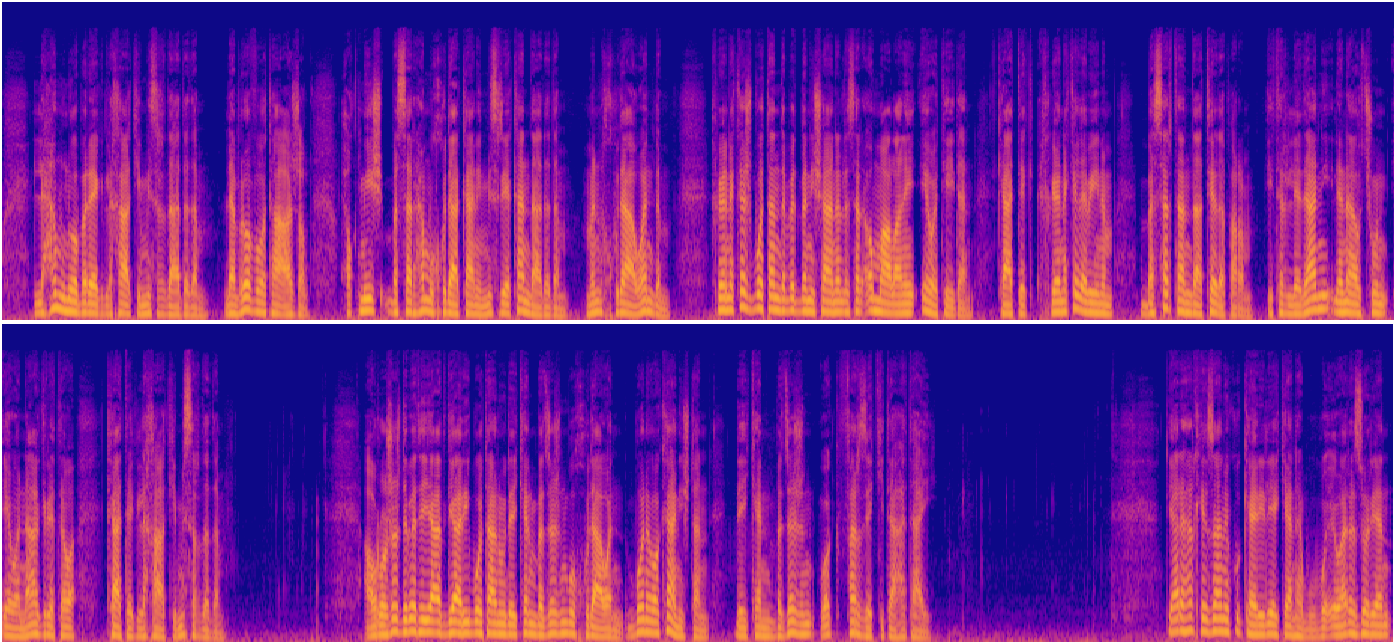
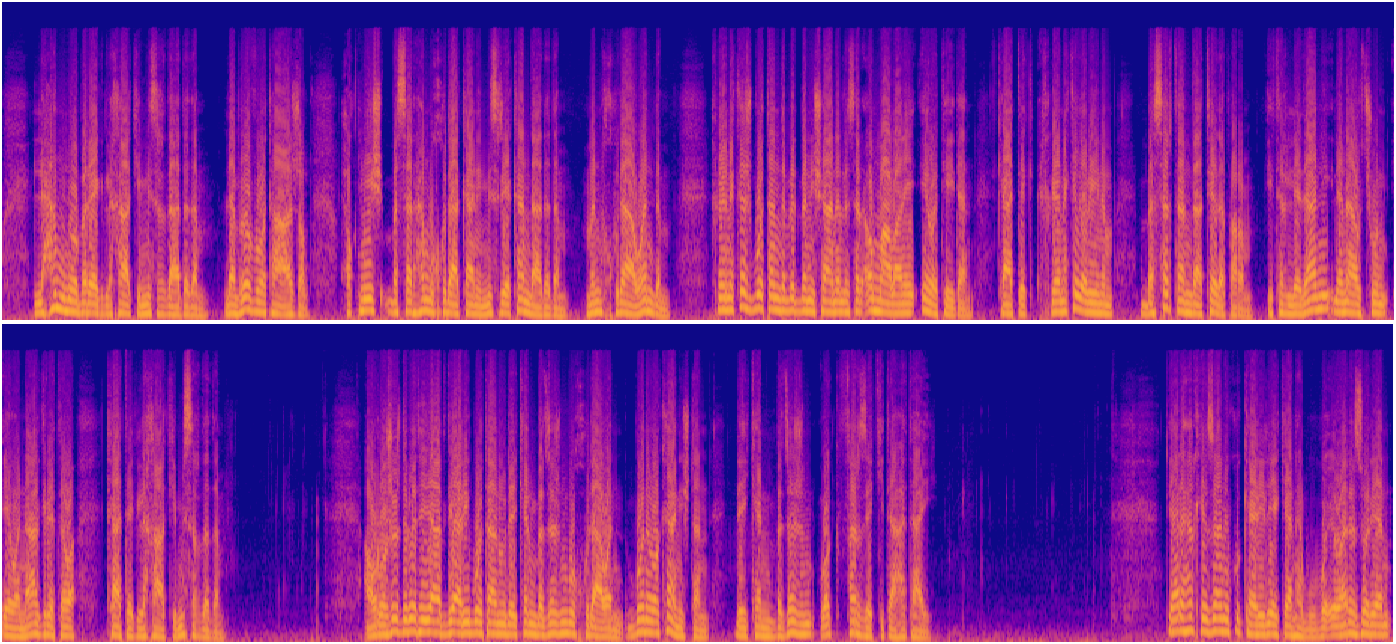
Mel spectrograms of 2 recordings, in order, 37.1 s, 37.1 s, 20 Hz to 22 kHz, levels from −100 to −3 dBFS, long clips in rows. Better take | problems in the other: first | distortion; heavy; 16% of the sound clipped

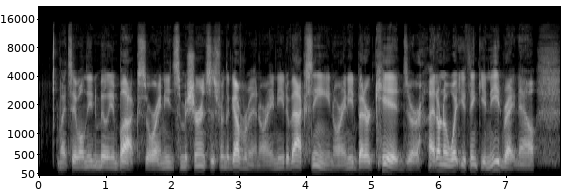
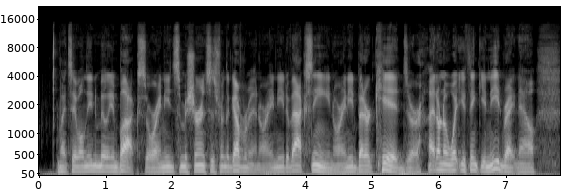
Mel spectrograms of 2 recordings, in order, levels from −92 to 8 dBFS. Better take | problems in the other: second | thin; very; fading below 350 Hz

